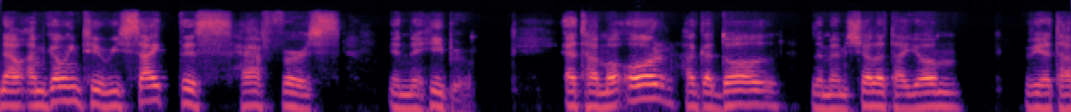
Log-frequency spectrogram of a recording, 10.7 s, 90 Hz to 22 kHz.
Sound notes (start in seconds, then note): 6.1 speaks in Hebrew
